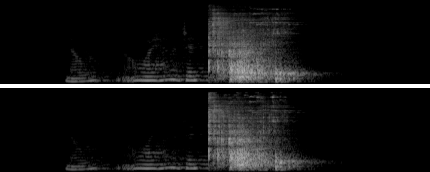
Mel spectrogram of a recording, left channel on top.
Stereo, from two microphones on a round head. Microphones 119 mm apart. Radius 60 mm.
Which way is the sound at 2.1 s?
85° right.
